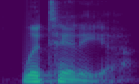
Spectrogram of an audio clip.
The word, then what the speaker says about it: Letitia: Now, recall New York Attorney General Letitia James. And yes, that is the correct pronunciation, Letitia.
